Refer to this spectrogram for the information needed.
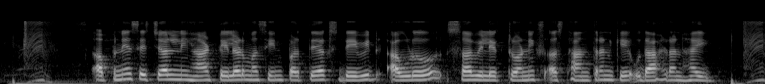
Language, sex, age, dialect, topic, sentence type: Magahi, female, 36-40, Western, banking, statement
